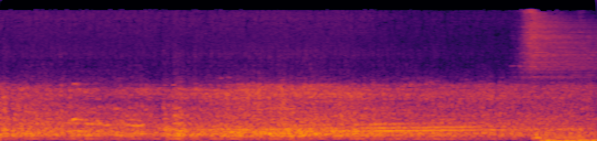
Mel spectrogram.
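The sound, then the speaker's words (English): Bus engine recorded on board while riding: a steady, loud, low rumbling drone with faint whining tones running through it, continuous throughout with no talk. “the various engine noises. These sounds are from Colin's own tape recordings, which he made while riding on the vehicles.”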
